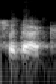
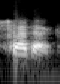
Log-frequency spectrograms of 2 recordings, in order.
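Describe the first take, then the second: First: "tzedek" wrongly stressed on DEK; tze-DEK, first syllable reduced; stress on last syllable. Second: "tzedek" stressed on TZE, second syllable light; TZE-dek, accent up front; stress on first syllable. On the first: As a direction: push the accent onto the end of "tzedek". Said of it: "not tzedek". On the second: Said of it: "the stress is in the first syllable". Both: Shown as a demonstration.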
